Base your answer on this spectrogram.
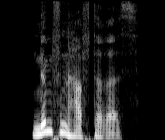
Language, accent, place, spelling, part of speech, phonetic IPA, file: German, Germany, Berlin, nymphenhafteres, adjective, [ˈnʏmfn̩haftəʁəs], De-nymphenhafteres.ogg
- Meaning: strong/mixed nominative/accusative neuter singular comparative degree of nymphenhaft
